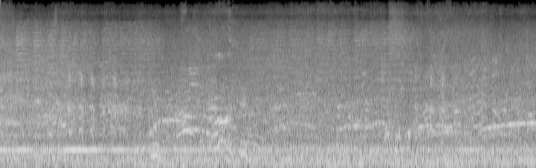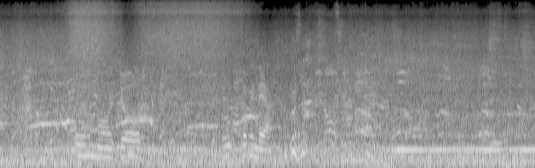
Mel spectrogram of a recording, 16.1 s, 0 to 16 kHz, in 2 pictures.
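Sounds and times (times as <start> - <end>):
fairground ride rumbling: 0.0 - 16.0.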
